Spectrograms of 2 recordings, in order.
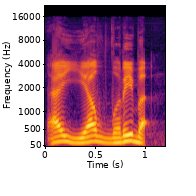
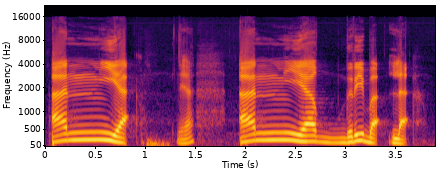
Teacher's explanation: Nun sukunnya tidak terucap lagi atau nunnya tidak terucap secara lisan lagi. Ya. Yang tertinggal hanya si gunnahnya saja kemudian dipanjangkan. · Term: idgham bi gunnah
